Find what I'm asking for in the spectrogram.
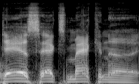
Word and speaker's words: Deus Ex Machina: Deus. You know. Deus Ex Machina is the proper way to say that.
